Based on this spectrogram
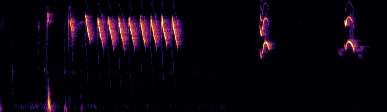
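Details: Kolibri kelapa, the plain-throated sunbird, delivering a short run of about ten sharp descending notes after a click, followed by two isolated high looping whistles.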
